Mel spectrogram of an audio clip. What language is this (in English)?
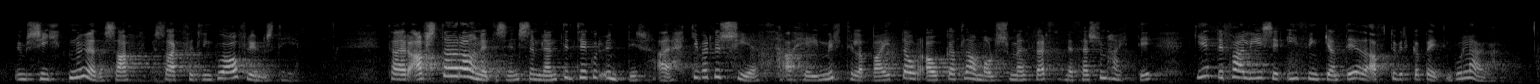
Icelandic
